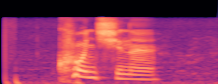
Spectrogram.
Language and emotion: Russian, angry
